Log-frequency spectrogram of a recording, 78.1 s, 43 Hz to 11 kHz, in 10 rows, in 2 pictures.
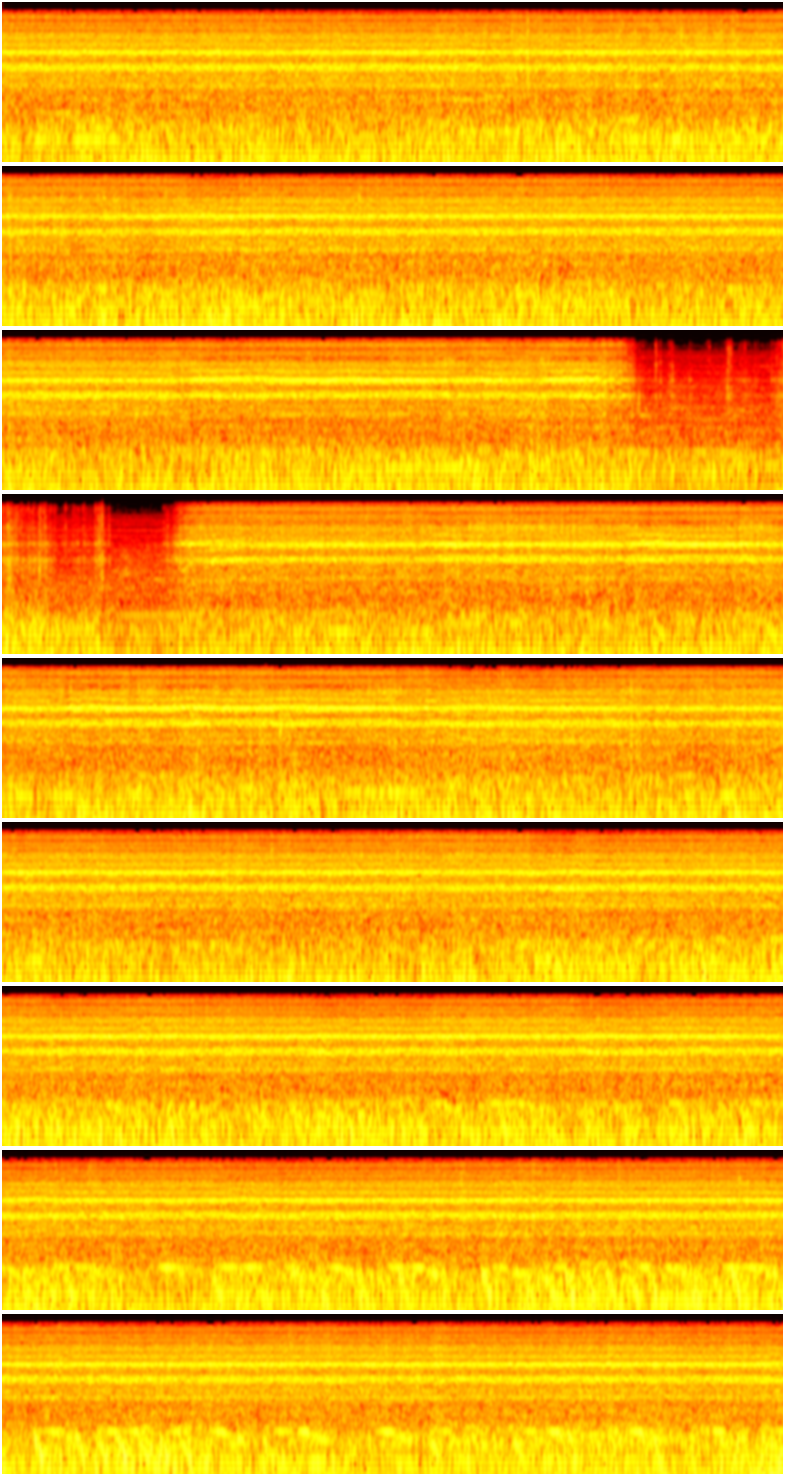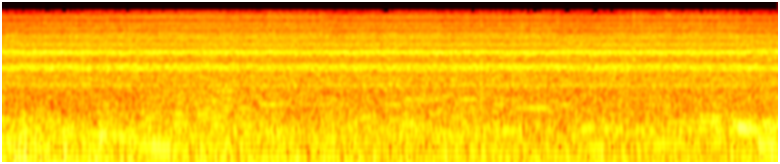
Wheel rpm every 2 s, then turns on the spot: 160, 160, 160, 160, 160, 160, 160, 160, 160, 160, 140, 10, 50, 160, 160, 160, 160, 160, 160, 160, 160, 160, 160, 160, 160, 160, 160, 160, 160, 160, 160, 160, 160, 160, 160, 160, 160, 160, 160.
22-24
